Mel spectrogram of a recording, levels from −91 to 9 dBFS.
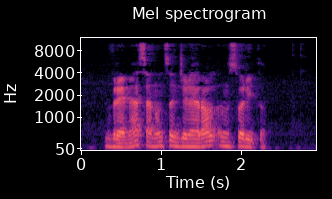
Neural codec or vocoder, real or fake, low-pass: none; real; 9.9 kHz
